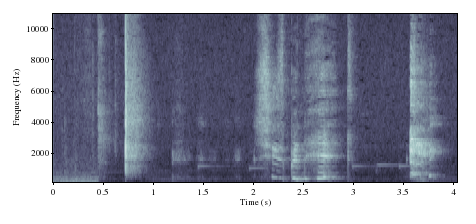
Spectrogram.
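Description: A man sobbing and wailing in short wordless bursts. It starts with a low rumble that cuts off about half a second in, and there is a sharp click just before one second.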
